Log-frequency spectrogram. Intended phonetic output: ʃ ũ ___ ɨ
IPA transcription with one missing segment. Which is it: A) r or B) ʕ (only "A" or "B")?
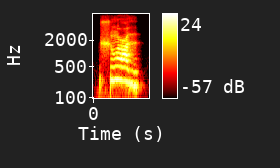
B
